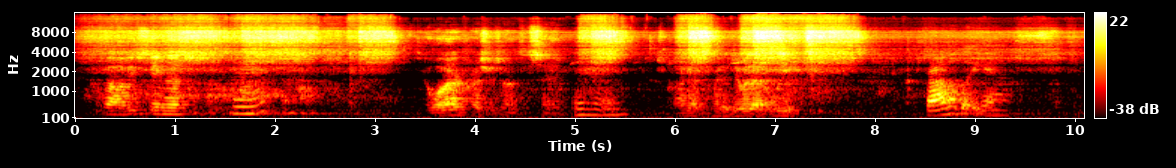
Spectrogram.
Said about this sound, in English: finishes up and is at the sink testing the water pressure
